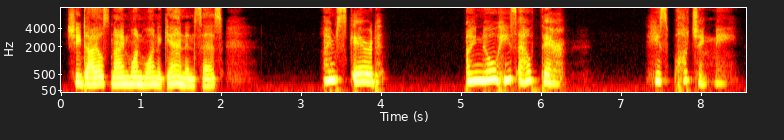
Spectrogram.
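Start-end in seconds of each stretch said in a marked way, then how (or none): 3.3-6.3 higher, louder frightened plea; scared plea. Acted. Babysitter calls nine one one. 7.3-8.5 hushed, afraid to be heard; terrified whisper. Acted. Babysitter tells dispatcher, terrified.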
